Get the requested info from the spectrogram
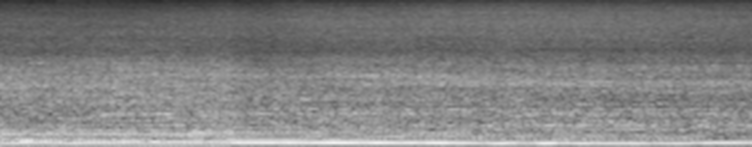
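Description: Diesel pulling pickup at full throttle, dragging a loaded pulling sled; the engine holds one loud, steady drone whose pitch dips slightly about a second and a half in.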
